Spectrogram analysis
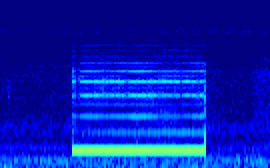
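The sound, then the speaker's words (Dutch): A single ringback tone from a telephone call on speakerphone: one steady, hollow beep lasting about a second, sounding alone over a low background hiss. “Nou, we gaan hem nu bellen, hij staat op luidspreker.”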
